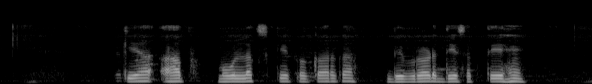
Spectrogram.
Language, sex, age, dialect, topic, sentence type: Hindi, male, 18-24, Kanauji Braj Bhasha, agriculture, statement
